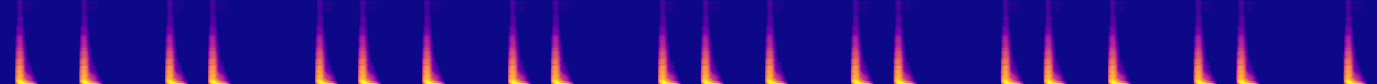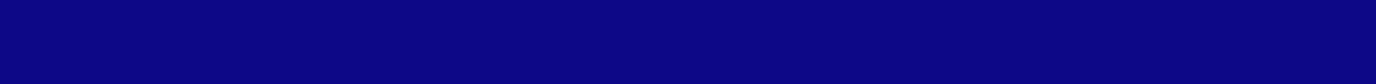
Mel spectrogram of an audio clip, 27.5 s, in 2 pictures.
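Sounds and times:
kick drum: 0.2s - 1.0s, 1.7s - 2.3s, 3.2s - 4.4s, 5.1s - 5.7s, 6.6s - 7.9s, 8.6s - 9.2s, 10.0s - 11.3s, 12.0s - 12.6s, 13.5s - 13.7s.

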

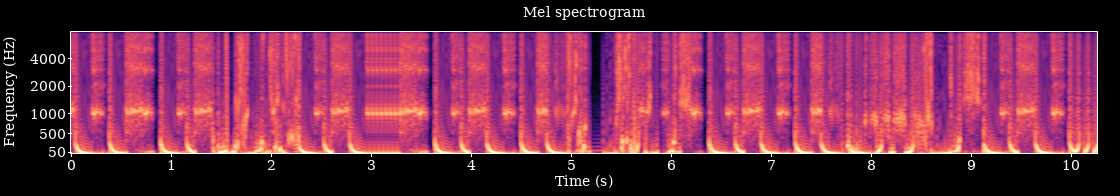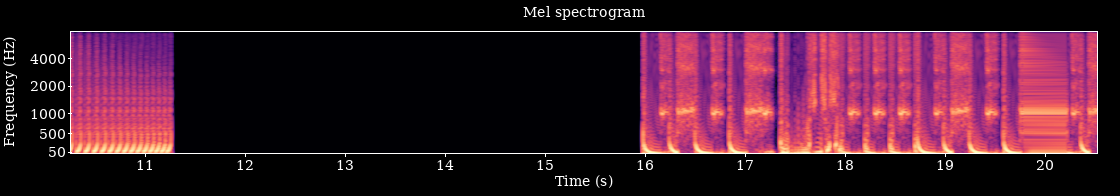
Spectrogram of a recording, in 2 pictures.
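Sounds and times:
drums: 0.0s - 11.3s, 16.0s - 20.5s.

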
